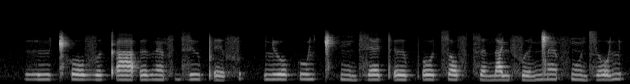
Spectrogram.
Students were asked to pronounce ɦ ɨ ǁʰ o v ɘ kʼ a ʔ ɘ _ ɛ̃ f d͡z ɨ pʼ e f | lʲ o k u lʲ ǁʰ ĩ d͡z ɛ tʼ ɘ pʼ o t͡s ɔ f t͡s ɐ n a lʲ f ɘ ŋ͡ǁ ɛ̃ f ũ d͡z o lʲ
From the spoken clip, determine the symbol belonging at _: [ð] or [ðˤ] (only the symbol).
ð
